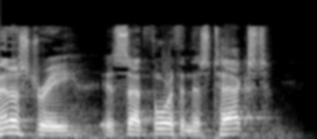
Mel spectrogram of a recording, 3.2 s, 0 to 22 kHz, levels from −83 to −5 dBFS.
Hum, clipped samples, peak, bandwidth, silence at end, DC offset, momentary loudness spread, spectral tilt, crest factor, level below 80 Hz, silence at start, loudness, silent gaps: none; 0.2%; 0 dBFS; 11 kHz; 0.5 s; under 0.1%; 11 LU; -3.5 dB/octave; 12 dB; -44 dBFS; 0 s; -13 LUFS; none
